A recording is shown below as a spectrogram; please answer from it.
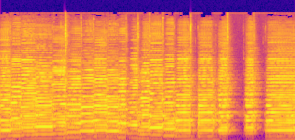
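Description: Giulietti piano accordion's left-hand bass buttons playing a C scale, one held note after another in steps. Near the end the notes turn short and detached.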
